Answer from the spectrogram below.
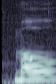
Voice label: "mou1", Chinese pinyin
